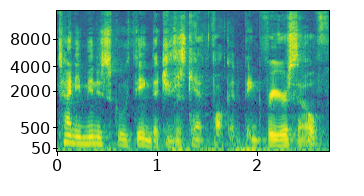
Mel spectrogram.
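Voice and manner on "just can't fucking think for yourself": ordinary talk, nothing marked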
